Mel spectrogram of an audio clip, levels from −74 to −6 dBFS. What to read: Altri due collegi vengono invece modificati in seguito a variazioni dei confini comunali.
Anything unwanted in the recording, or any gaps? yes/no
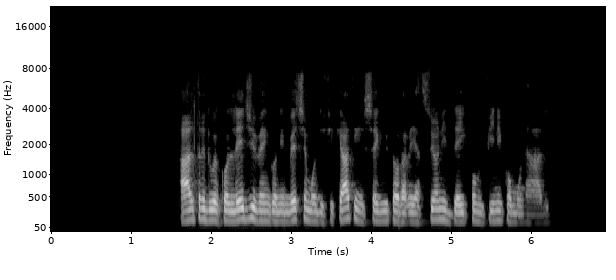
no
